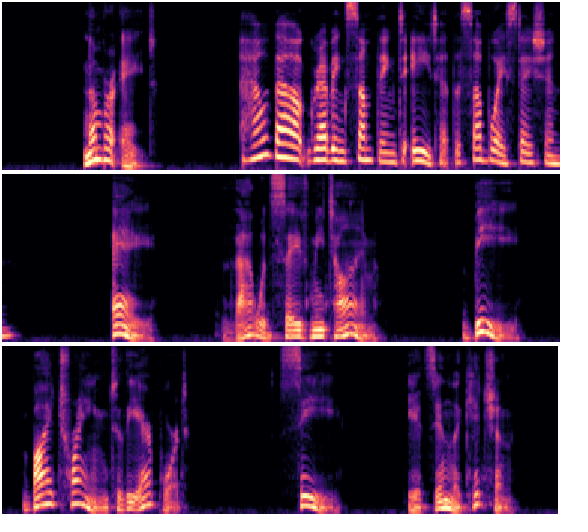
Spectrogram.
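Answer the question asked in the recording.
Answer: A: That would save me time.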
